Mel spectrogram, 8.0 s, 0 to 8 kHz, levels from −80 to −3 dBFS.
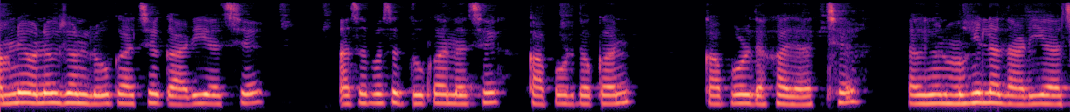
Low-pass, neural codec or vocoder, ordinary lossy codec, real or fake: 7.2 kHz; none; none; real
